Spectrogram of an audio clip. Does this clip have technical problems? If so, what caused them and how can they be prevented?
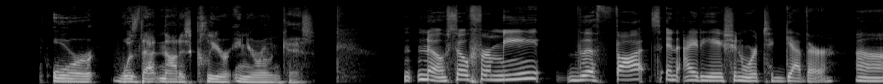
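No, no technical faults are audible.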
